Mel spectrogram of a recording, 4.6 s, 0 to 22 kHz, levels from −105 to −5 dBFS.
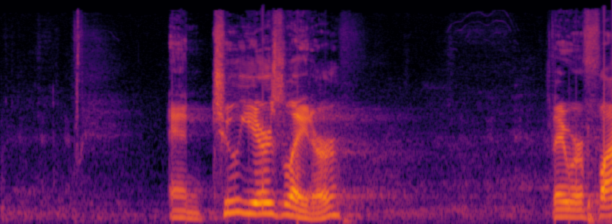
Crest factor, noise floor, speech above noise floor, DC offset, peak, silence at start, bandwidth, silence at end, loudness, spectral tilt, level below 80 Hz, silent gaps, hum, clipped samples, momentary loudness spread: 22 dB; -66 dBFS; 33 dB; under 0.1%; -16 dBFS; 0.55 s; 19 kHz; 0 s; -34 LUFS; -4 dB/octave; -66 dBFS; none; none; under 0.1%; 26 LU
